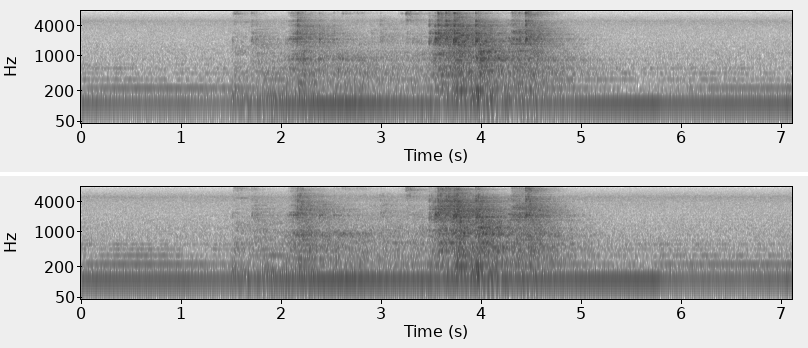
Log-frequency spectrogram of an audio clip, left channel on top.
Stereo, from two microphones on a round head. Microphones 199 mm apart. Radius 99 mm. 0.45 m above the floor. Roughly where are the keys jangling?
Centre.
